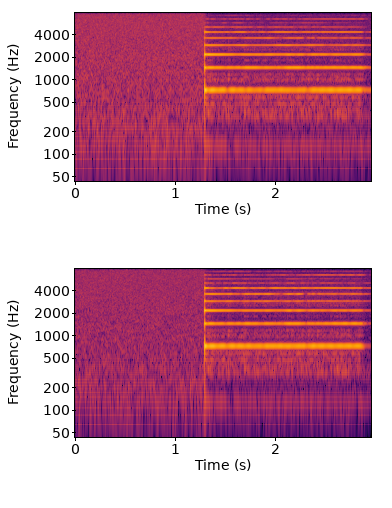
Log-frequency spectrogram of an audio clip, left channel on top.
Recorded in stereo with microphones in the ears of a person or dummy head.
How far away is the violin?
About 0.6 m.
